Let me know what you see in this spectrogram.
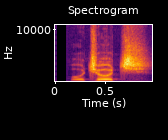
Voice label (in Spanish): casa, uspanteko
